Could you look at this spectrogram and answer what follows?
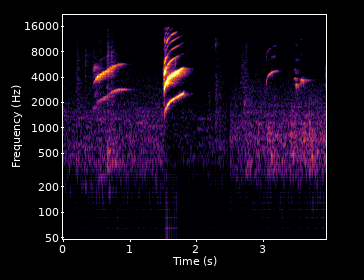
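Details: Canary, recorded for teaching young canaries to sing: a soft rising whistle, then a loud bright upward-sweeping chirp, followed by faint short high notes.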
